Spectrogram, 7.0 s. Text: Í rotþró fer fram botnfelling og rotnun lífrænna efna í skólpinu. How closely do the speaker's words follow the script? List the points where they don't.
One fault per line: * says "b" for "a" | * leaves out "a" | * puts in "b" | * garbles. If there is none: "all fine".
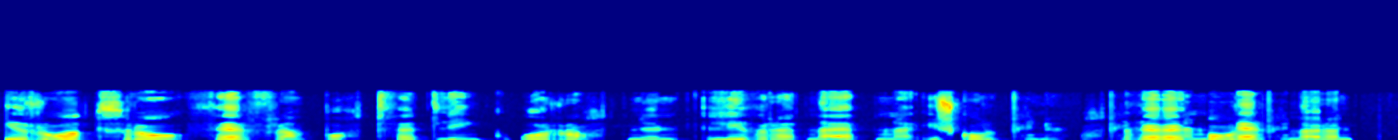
* garbles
